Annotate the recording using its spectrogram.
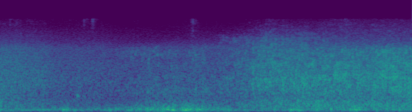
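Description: Small waves breaking and washing up the beach: a soft hiss of surf that swells about two and a half seconds in and carries on.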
